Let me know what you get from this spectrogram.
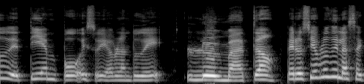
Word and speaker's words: le matin: En este caso yo estoy haciendo referencia al periodo de tiempo que es le matin, le matin. Ahora, esta palabra se escribe el E por el artículo, espacio M-A-T-I-N.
